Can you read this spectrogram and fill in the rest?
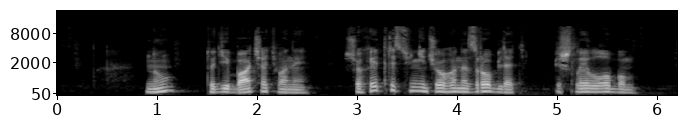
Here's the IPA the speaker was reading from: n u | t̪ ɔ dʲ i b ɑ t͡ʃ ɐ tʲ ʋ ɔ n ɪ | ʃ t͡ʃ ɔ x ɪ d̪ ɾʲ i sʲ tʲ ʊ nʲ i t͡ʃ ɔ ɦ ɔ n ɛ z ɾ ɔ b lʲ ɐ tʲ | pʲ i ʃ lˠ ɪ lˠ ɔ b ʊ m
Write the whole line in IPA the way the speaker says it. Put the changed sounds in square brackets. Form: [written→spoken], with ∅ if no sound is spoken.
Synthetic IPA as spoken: n u | t̪ ɔ dʲ i b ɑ t͡ʃ ɐ tʲ ʋ ɔ n ɪ | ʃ t͡ʃ ɔ x ɪ [d̪→t̪] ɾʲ i sʲ tʲ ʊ nʲ i t͡ʃ ɔ ɦ ɔ n ɛ z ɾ ɔ b lʲ ɐ tʲ | pʲ i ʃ lˠ ɪ lˠ ɔ b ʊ m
